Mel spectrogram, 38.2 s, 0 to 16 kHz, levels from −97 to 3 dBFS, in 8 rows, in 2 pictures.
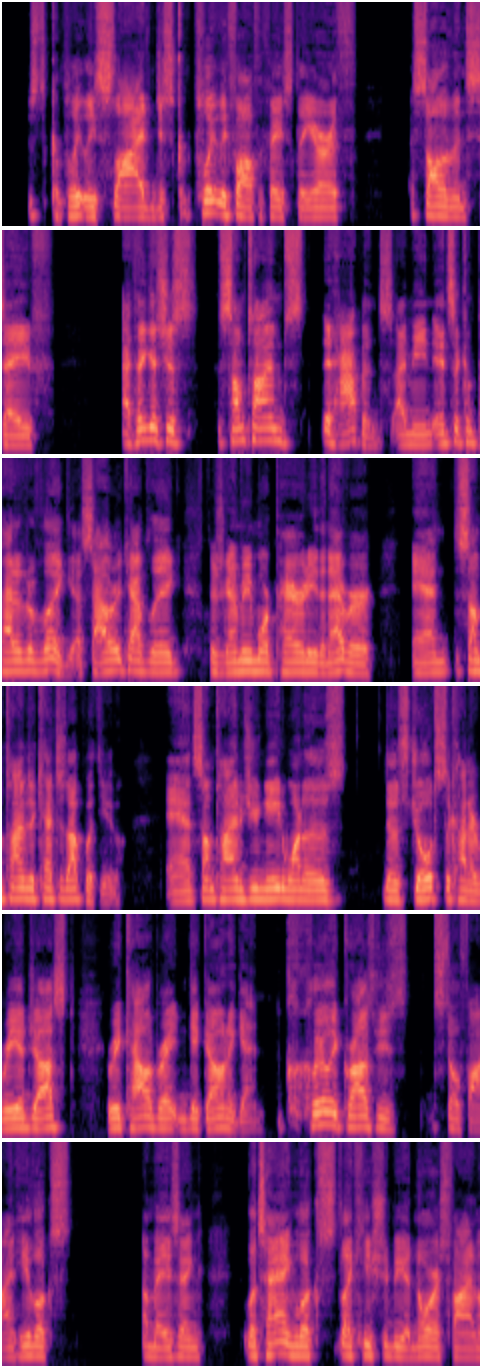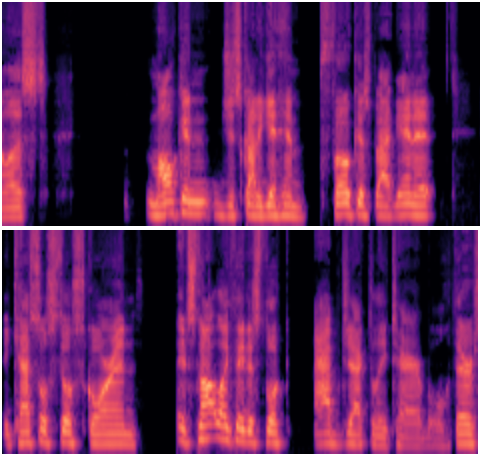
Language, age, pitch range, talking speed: English, 20-39, 120-140 Hz, 160 wpm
